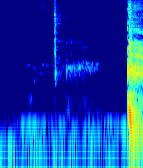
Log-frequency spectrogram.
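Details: Cough in an adult after accidental chlorine inhalation, with sudden inability to take a deep breath, likened to severe pneumonia; cough after chlorine inhalation.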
